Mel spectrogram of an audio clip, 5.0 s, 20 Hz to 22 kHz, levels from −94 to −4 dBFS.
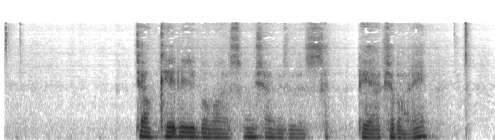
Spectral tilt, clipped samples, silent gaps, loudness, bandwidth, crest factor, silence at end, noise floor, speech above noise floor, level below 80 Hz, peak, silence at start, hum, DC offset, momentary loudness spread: -5.5 dB/octave; under 0.1%; none; -26 LUFS; 11.5 kHz; 22 dB; 0.25 s; -64 dBFS; 39 dB; -56 dBFS; -4 dBFS; 1.35 s; none; under 0.1%; 17 LU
